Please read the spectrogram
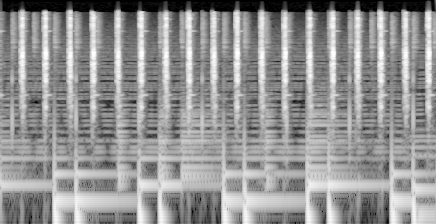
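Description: Countdown timer sound effect: clock-like ticks, even and quick at about five a second, over background music with held low notes, while the quiz answer timer runs.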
